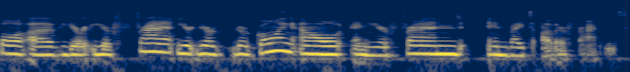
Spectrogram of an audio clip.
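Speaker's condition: Stuttering; stuttering whole life, long hidden by avoiding talking, expected at 13 it would go away; long blocks, silent blocks on phone mistaken for bad connection, some days harder than others; repeated sounds, repeated words

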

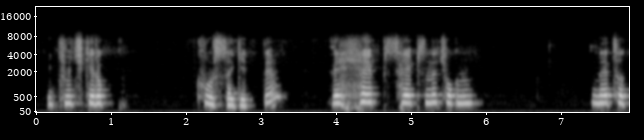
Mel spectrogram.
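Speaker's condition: Stuttering; stuttering since childhood; stutters more in conversation than reading aloud, more fluent in Turkish, anxiety worsens stuttering; repeated sounds, prolonged sounds

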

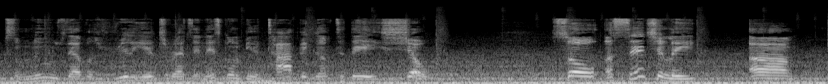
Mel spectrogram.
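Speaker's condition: No condition

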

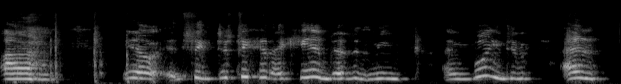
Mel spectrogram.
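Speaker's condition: Cerebral palsy; spastic tetraplegia from birth

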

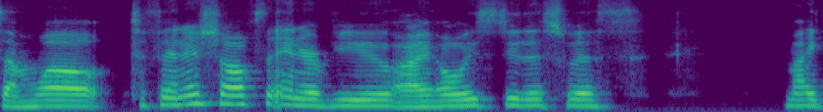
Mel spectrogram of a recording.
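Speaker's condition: No condition

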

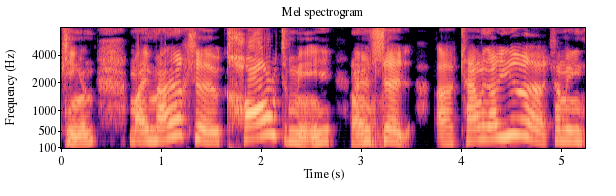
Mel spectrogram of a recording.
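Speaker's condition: Down syndrome; long hospital stay

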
